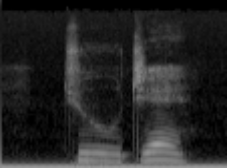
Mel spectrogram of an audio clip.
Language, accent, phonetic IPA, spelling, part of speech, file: Persian, Iran, [d͡ʒuː.d͡ʒé], جوجه, noun, Fa-جوجه.ogg
- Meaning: 1. chick (baby bird) 2. chicken 3. cub, young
